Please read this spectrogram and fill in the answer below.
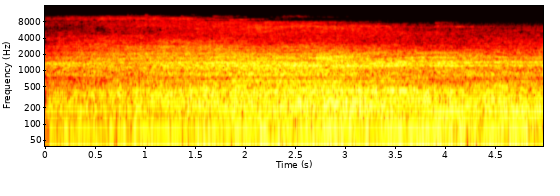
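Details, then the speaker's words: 1992 Mercedes 600SEL at idle after an exhaust leak was repaired with replacement clamps, with ignition timing still off: an even, smooth idle with a steady hiss and no ticking or puffing from the pipes. "the idea idea here is that late at night I can start the car and it is quiet just the engine"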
